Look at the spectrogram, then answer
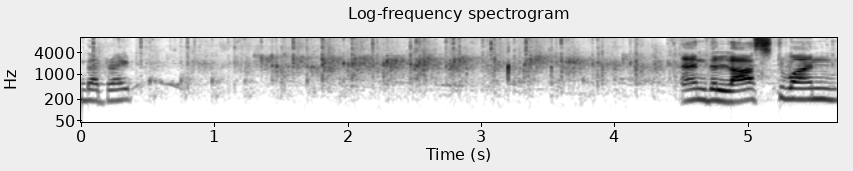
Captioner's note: applause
